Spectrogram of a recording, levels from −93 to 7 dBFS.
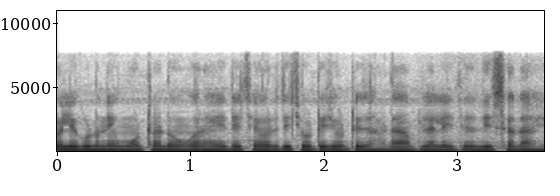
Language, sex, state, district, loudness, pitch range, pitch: Marathi, male, Maharashtra, Aurangabad, -15 LUFS, 125-130 Hz, 130 Hz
